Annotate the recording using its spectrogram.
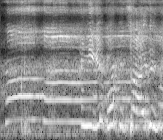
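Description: A song with a high sung voice holding long, steady notes, turning busier and faster-changing about a second in.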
